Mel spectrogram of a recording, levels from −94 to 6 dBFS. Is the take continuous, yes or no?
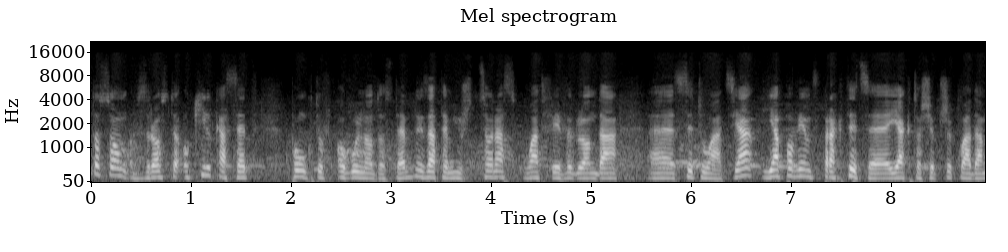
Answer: yes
